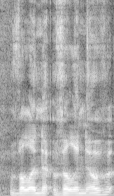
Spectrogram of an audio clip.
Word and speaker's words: Villeneuve: Villeneuve. Yeah, it's French.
